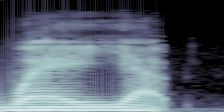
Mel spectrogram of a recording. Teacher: way out 又添加一个 y 的音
